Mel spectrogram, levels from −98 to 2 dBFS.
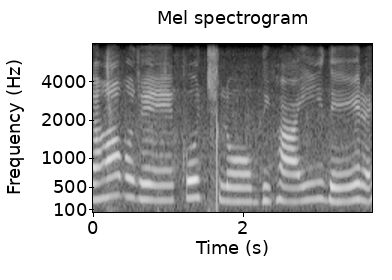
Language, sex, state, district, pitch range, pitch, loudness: Hindi, female, Madhya Pradesh, Katni, 250-290 Hz, 265 Hz, -18 LUFS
